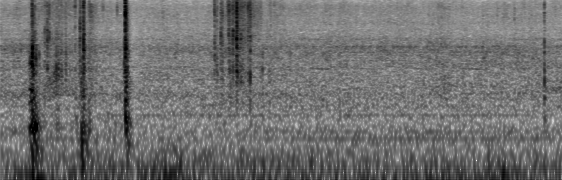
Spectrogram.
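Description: Pickup truck's rear door being unlatched and swung open: three sharp clicks and knocks from the handle and latch in the first second or so, over a steady low rumble.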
